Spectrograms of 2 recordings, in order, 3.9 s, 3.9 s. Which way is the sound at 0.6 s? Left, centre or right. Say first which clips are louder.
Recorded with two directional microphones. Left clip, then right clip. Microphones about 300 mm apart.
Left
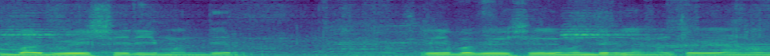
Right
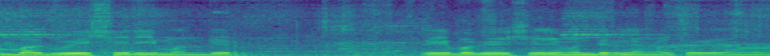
Right 5 dB; right.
